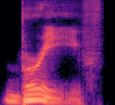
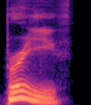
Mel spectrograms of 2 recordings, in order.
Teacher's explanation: This is a unique sound because it uses the voiced th which requires your tongue to lightly touch behind your top teeth.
